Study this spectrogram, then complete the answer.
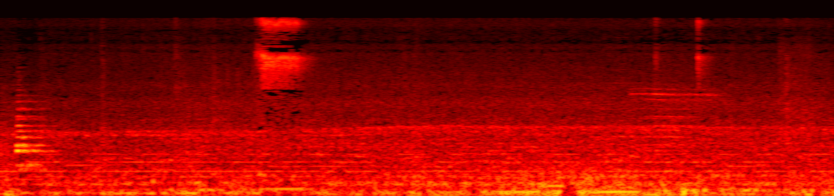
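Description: A wheel balancer spins a tyre with a low whir.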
